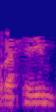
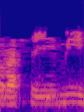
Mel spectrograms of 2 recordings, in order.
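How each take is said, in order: First: The word ends on the final consonant m. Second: The word ends with a short i vowel. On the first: "लेकिन आप रहीम पढ़ते हैं" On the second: "वहाँ पे कसरा है"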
